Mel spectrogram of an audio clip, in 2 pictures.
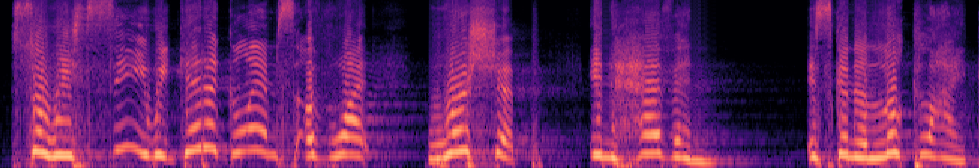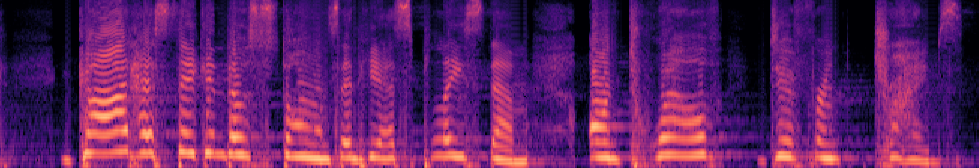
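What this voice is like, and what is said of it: Speaks with a foreign accent. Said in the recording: “I do have an accent, and I can't help it... Because I'm from a different country”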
